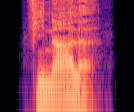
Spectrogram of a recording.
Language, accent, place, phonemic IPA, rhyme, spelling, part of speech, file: German, Germany, Berlin, /fiˈnaːlə/, -aːlə, Finale, noun, De-Finale.ogg
- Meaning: 1. final 2. finale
